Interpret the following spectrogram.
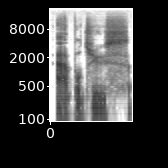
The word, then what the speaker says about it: Apelegeuse: It is Apelegeuse. It's Apelegeuse spelled like Beetlejuice for those who know. I will be playing Katressa Fearson.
